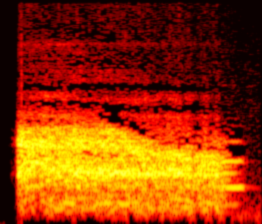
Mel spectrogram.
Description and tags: Rotten Zombie Death
The sound of an extremely decomposed zombies death rattle.
monster, rot, rotted, die, scary, dies, weird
